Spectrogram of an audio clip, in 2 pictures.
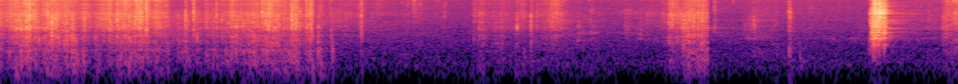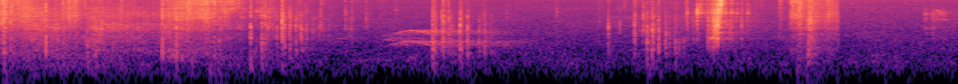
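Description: Intermittent rustling and crinkling handling noises, with one sharp knock about nine seconds in and a brief pitched call near fourteen seconds.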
